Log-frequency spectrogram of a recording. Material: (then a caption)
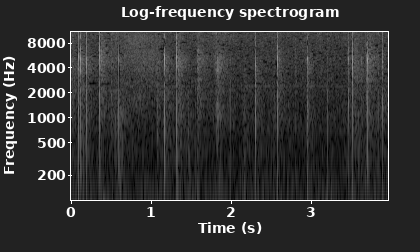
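Wood. Long polished nails tap and scratch on solid, light pine floorboards, picked up close to the surface. About 17 sharp, dry clicks sound over a low, soft scratching bed, each dying out almost at once.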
